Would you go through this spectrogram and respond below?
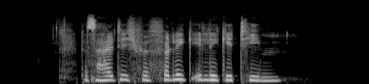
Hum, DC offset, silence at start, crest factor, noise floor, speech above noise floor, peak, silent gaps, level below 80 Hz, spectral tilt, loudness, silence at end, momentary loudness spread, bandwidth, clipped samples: none; under 0.1%; 0.6 s; 22 dB; -71 dBFS; 50 dB; -2 dBFS; none; -64 dBFS; -3 dB/octave; -21 LUFS; 0.9 s; 14 LU; 11 kHz; under 0.1%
